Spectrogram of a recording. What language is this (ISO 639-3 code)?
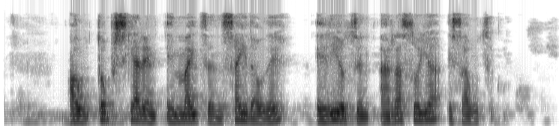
eus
